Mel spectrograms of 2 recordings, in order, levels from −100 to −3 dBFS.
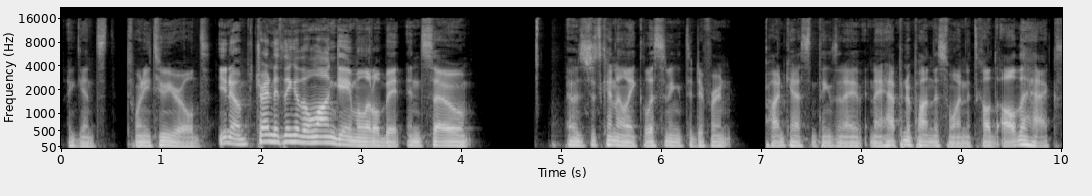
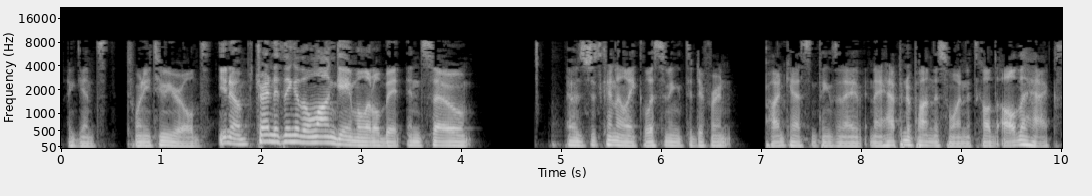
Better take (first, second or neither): first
